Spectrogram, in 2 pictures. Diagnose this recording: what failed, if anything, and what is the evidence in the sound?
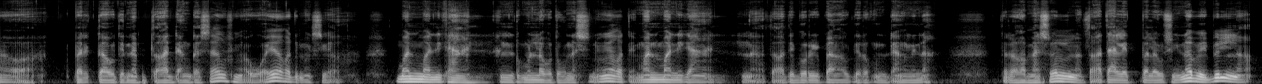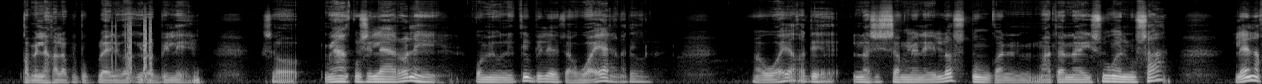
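Cable scratch noise in the analogue wiring: from 13.74 to 14.14 s a dense, uneven scratching burst sits over the speech at roughly the same level as it. The likely cause is a worn cable or connector being moved, its contact resistance fluctuating rapidly.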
